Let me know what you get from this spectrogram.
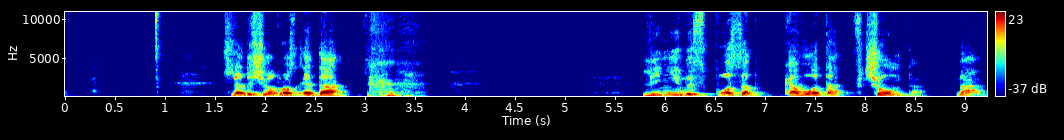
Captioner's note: Смеется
